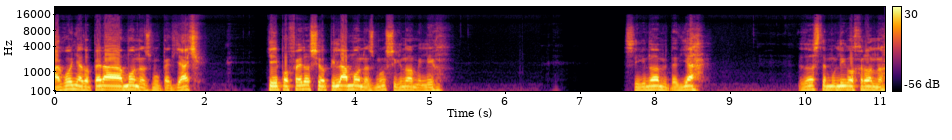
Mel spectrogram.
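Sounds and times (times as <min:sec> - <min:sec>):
man speaking: 0:00.0 - 0:02.1, 0:02.8 - 0:05.4, 0:07.6 - 0:08.8, 0:09.9 - 0:11.0
faint click: 0:05.4 - 0:06.7.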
